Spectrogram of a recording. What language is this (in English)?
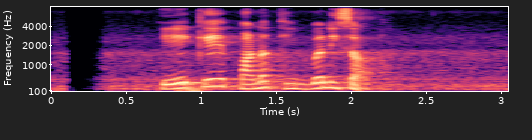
Sinhala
